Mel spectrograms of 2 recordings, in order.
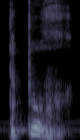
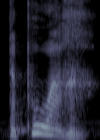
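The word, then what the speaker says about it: תפוח: Otherwise, it is pronounced tapuch. Tapuch. With the patach gnuva correction, it is pronounced tapuach. Tapuach. Notice the added a before the last chet.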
